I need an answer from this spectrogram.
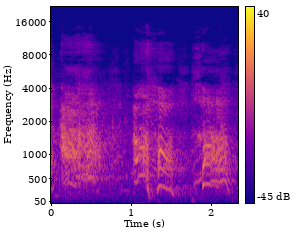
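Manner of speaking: high panicked ahs; mock panicked cries. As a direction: cry out lost in the dark. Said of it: "I'm like".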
